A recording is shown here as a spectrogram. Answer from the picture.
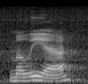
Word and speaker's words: Malia: Then, Malia of the Yarn Raising podcast, Rhymes with Maria, is doing a spin-along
